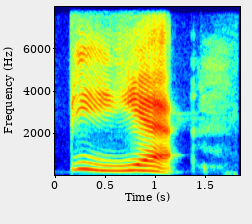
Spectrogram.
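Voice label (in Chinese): "bi4ye4", Mandarin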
